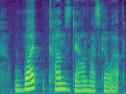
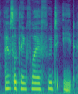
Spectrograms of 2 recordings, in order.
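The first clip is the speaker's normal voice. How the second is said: ordinary talk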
